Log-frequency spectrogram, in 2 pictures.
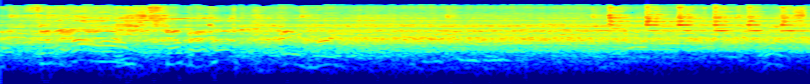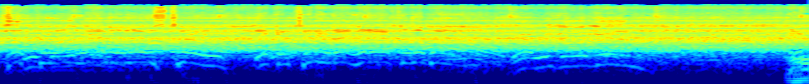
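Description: Boxing arena crowd noise: a steady din of many spectators' voices throughout, with no single voice standing out.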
